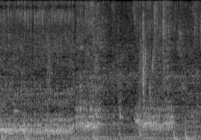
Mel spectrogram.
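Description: Tap water running into a sink while a face mask is washed off, a steady close gush with small splashes and shifting flow.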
